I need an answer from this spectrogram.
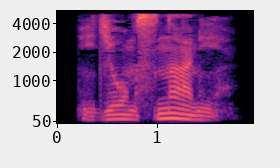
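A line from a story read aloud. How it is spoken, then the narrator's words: Hissing. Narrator (Russian): прошипел военный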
